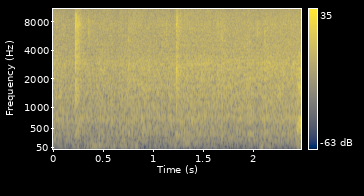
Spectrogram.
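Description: Steady rain falling, an even hiss with two sharp ticks of drops.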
